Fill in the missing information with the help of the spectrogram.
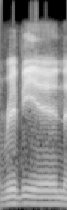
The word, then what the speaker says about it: Rivian: And behind Rivian is the number one. I think that's it. That's how you pronounce that car company, right? – It is. Rivian.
